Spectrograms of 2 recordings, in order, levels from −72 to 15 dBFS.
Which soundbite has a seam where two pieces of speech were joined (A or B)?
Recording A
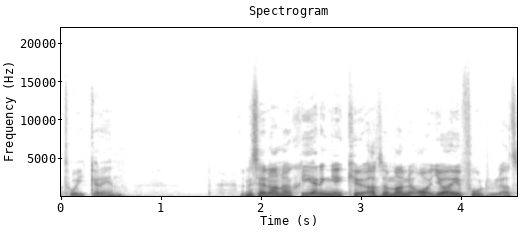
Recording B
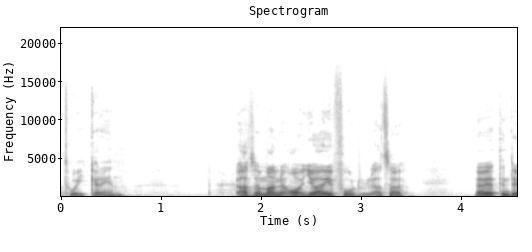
B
